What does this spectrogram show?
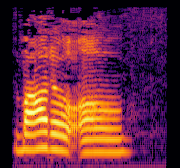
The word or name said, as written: bottleo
